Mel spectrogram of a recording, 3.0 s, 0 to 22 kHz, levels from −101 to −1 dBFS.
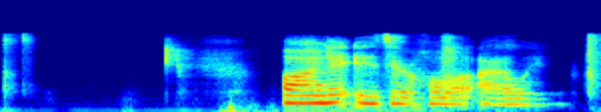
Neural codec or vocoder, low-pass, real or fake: autoencoder, 48 kHz, 32 numbers a frame, DAC-VAE, trained on Japanese speech; 7.2 kHz; fake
